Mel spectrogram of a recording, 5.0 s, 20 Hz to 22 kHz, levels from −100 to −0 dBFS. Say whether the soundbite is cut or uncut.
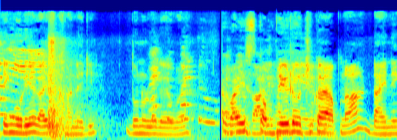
cut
